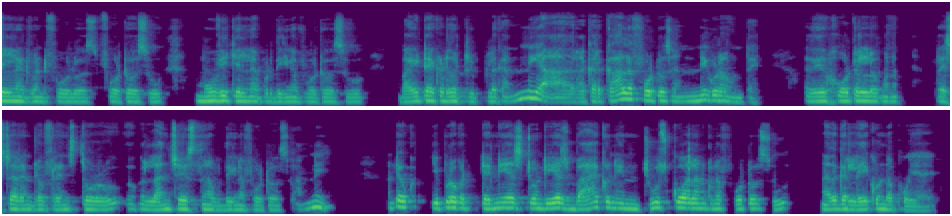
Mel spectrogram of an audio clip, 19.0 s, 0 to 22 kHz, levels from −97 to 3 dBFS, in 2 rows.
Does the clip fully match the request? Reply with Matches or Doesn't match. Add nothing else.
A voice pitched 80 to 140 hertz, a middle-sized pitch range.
Matches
